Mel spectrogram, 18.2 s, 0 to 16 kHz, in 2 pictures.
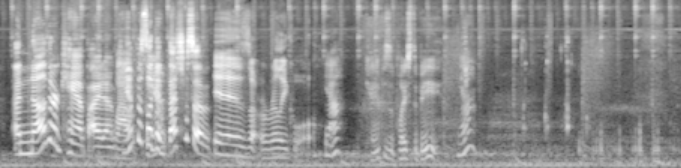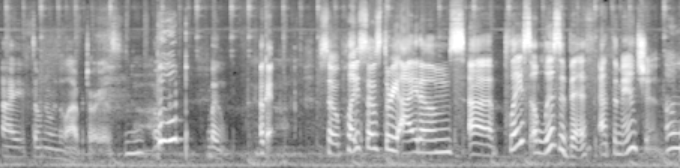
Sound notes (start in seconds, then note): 6.8 tongue clicking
